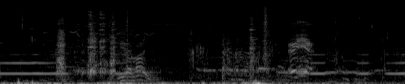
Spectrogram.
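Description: A dog whining: a long, steady high note at the start and another, slightly wavering one in the second half.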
